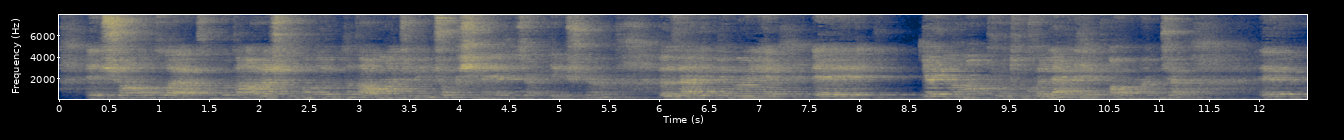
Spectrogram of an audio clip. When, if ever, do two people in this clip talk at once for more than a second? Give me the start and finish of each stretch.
none

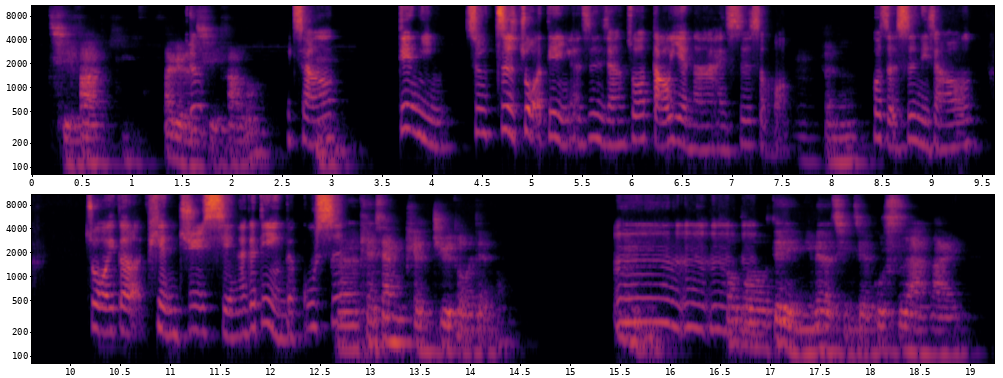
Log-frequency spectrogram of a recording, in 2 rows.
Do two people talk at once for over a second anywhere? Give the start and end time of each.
none

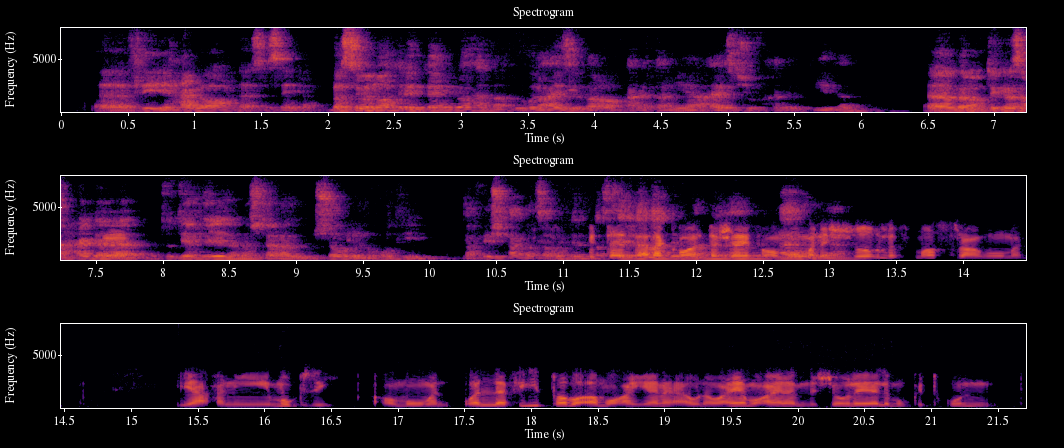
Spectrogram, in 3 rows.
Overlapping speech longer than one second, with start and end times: 11.2-13.1

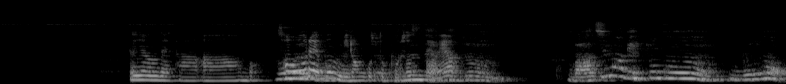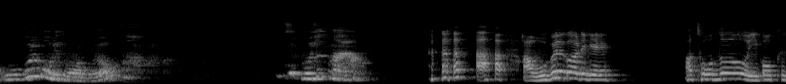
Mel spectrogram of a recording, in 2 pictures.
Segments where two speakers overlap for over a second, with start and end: 2.8-4.6

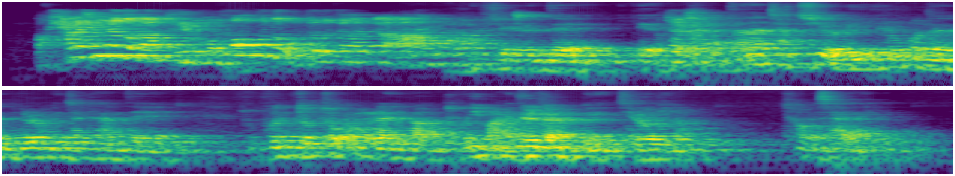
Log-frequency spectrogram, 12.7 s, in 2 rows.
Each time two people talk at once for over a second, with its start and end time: none

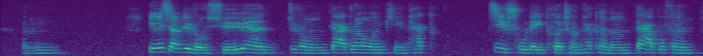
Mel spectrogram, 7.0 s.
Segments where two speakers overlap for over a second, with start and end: none

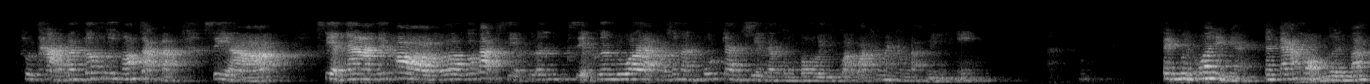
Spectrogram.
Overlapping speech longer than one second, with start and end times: none

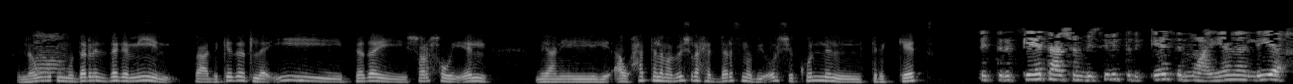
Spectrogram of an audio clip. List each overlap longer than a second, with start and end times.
none

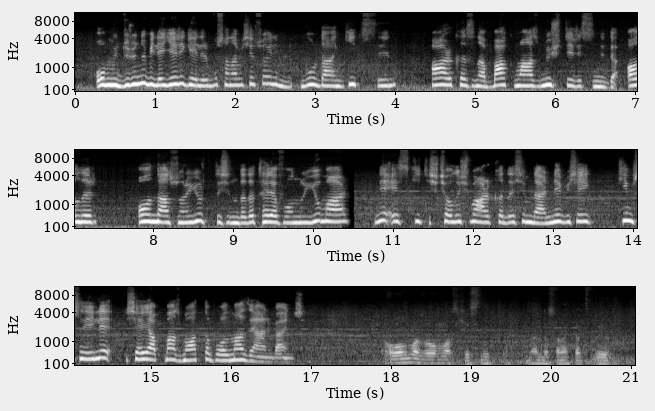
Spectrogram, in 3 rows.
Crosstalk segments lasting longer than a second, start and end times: none

